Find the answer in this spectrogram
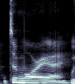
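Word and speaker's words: du Maurier: Demoria? – Demoria.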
